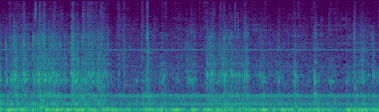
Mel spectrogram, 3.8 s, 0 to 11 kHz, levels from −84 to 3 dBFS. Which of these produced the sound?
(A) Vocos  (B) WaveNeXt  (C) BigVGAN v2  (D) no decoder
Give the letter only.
D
